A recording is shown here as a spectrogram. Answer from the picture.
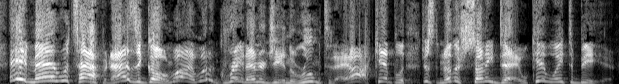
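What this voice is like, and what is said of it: Upbeat, always-on guy voice. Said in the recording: “good mutt impression”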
